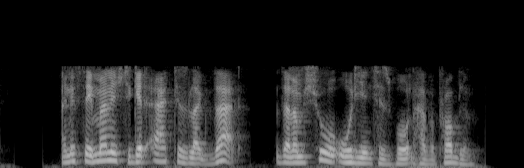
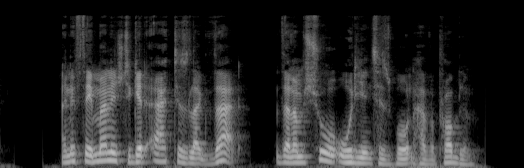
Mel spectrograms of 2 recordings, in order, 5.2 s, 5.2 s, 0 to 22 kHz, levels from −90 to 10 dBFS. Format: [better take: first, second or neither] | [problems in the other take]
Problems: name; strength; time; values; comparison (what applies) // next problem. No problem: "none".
second | garbled, watery; badly; nothing above 4 kHz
